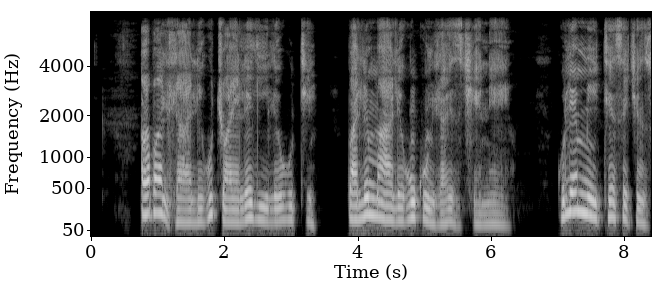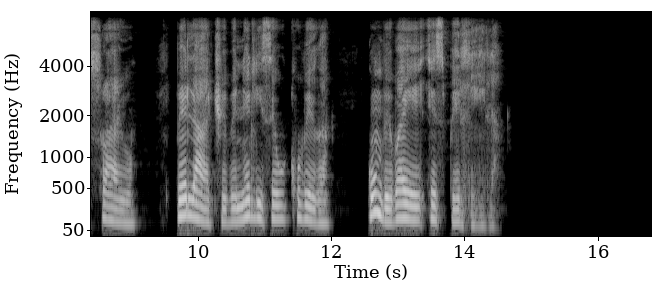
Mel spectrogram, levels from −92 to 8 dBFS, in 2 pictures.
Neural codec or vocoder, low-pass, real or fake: none; 7.2 kHz; real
